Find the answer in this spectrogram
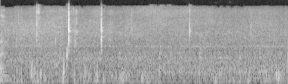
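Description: Steady outdoor background noise with some wind on the microphone, and a single sharp click about half a second in.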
